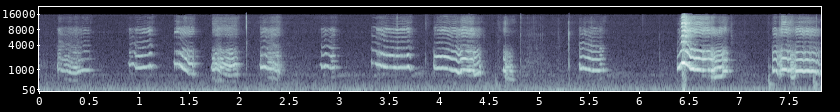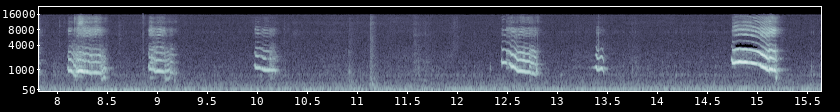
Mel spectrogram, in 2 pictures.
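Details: A Maltese–Chihuahua mix dog whines and yips repeatedly. The short, high, harmonic cries drop in pitch, come in irregular bursts roughly every half-second to second, and have quiet pauses between groups.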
